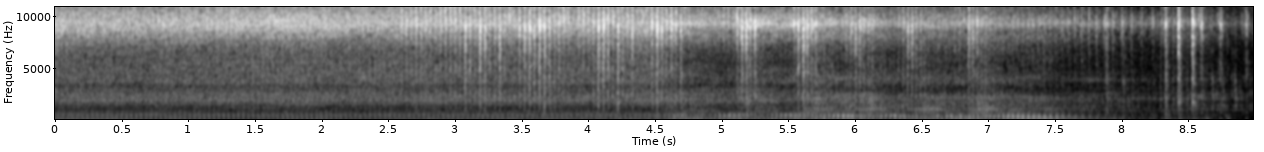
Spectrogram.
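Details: Honda GX160 pressure washer with a new Cat pump rated 2750 psi at 2.5 gpm, trigger pulled: small single holds a steady, even beat under pump load without bogging.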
